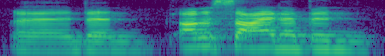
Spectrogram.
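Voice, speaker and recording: A woman's voice: fairly low pitch, fairly even intonation, normal speed, sharp tone, clean tone. A woman guest on a casual podcast video call, talking in rambling, filler-heavy bursts. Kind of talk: casual chat.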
